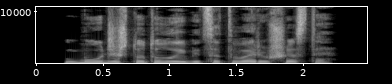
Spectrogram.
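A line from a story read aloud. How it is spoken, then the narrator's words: Growl. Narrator (Russian): прорычал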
